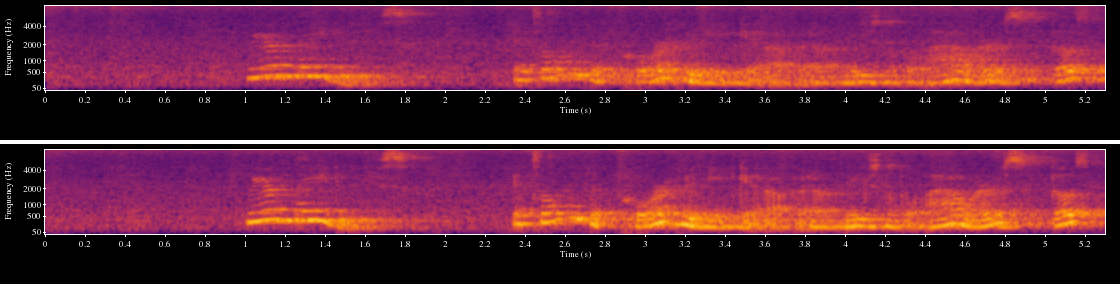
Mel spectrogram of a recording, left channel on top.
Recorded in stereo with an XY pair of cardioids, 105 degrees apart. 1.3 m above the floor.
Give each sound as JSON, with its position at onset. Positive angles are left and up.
{"t": 1.0, "sound": "a woman speaking", "azimuth_deg": -65, "distance_m": 1.5}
